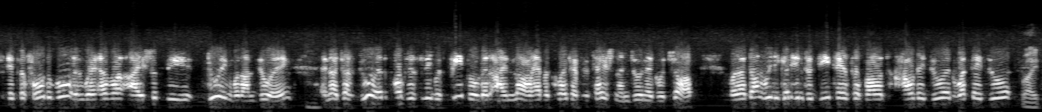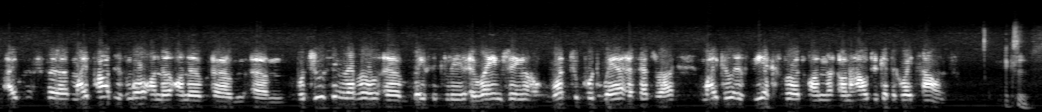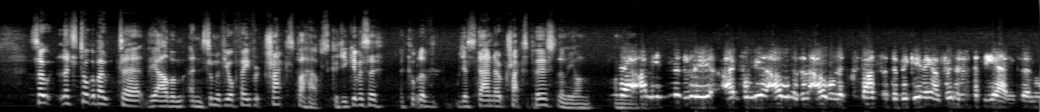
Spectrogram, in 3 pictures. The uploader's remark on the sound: A recent phone conversation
